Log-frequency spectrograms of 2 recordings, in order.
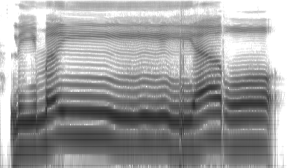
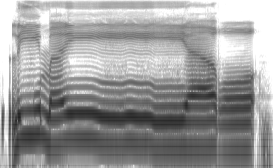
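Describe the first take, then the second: Both takes have the same delivery.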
